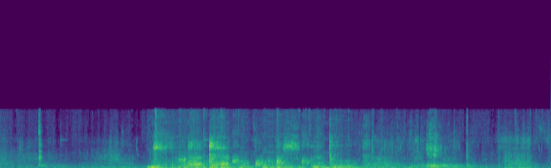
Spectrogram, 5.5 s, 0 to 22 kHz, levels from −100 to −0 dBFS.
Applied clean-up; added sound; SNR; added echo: neural separator model SepFormer DNS4.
